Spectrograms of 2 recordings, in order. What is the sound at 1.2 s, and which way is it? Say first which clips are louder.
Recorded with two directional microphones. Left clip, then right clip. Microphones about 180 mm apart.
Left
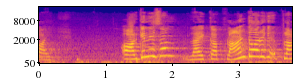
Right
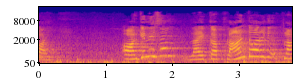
A woman's voice: left 7 dB; 35° left (ahead or behind).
